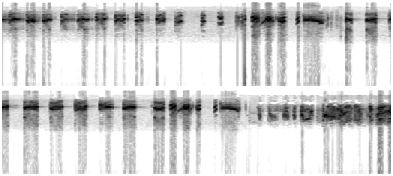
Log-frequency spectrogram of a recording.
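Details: Swiftlet lure call used to attract swiftlets: rapid series of short, high chirps repeated several times per second, sometimes broken by brief gaps, ending in a denser burst of twittering.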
